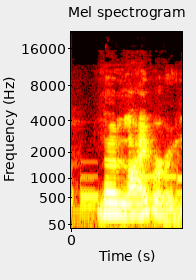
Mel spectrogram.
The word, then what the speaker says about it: Lolibrary: Lolibrary. So there are 2 ways of saying this word. Lolibrary with the stress on the 2nd syllable and lolibrary with the stress on the 3rd syllable.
